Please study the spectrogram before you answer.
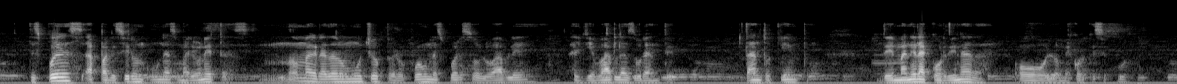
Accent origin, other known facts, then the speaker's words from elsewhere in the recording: Puebla, Mexico; Sí, en la ciudad de Los Ángeles, en Puebla, de donde soy originario.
